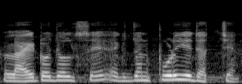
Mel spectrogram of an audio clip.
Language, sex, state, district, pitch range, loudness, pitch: Bengali, male, Assam, Hailakandi, 155-200 Hz, -16 LUFS, 185 Hz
